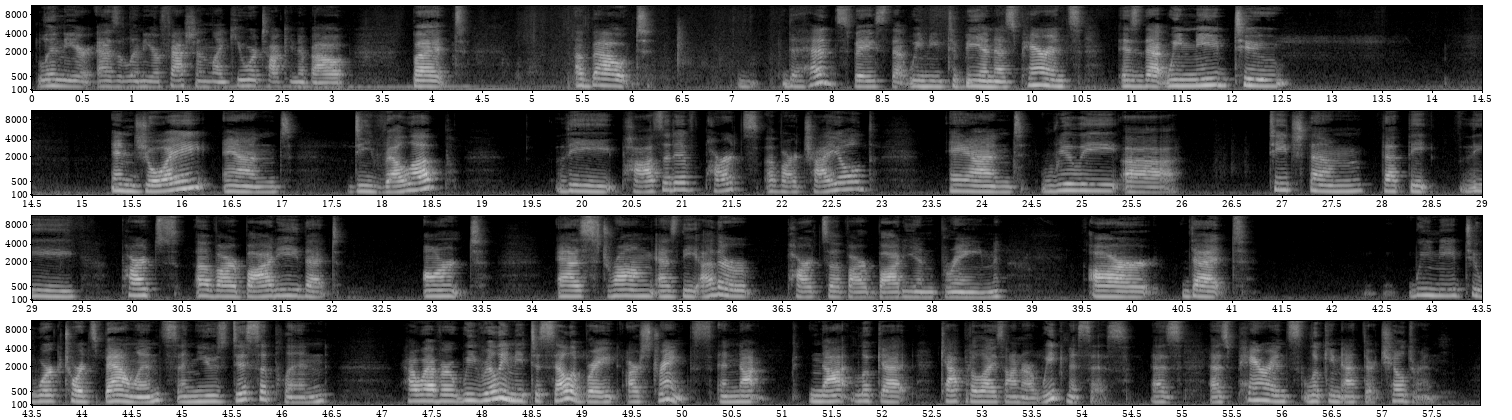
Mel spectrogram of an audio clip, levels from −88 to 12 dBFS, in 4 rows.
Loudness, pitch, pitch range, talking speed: -25 LUFS, 180 Hz, 155-195 Hz, 100 wpm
